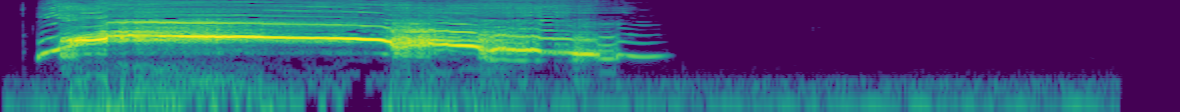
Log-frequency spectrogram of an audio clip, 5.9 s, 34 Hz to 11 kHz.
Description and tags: A scream by Annalisa Loeffler. Recorded with Oktava 012 into M-Audio preamp. A bit of overload on the mic capsule.
fear, female, horror, human, scream, vocal, voice, woman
